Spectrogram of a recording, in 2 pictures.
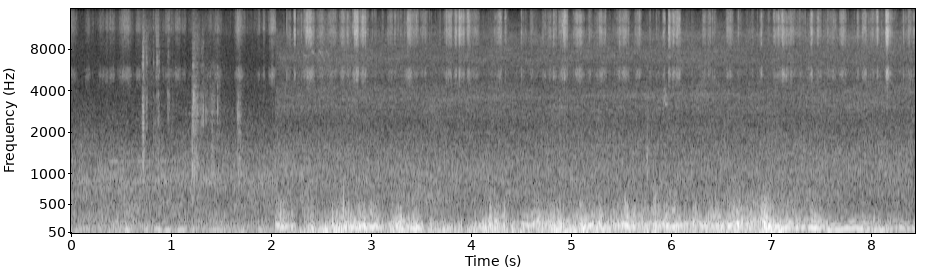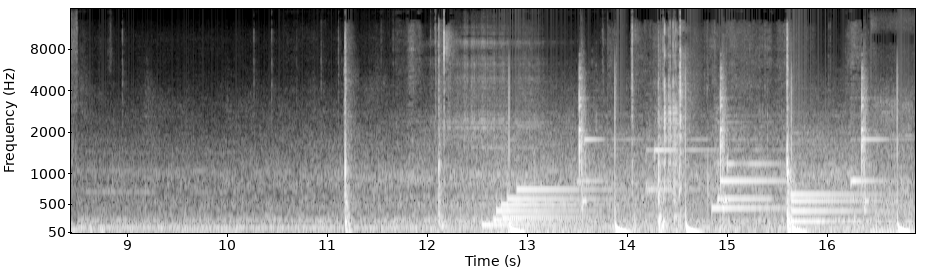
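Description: Background ambience with a faint, steady high-pitched chirring and light clicks and knocks, which drops away after a cut about halfway through. From about three-quarters of the way in, soft background music with clear piano notes and a gentle beat starts.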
